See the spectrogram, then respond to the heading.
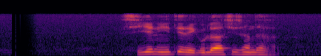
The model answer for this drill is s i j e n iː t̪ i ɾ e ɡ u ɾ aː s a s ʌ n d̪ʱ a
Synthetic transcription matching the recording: s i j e n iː t̪ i ɾ e ɡ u l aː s i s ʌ n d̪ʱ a

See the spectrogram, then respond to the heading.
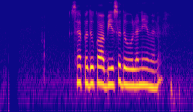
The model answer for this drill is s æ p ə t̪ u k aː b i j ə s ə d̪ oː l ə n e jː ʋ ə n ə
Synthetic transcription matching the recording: s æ p ə d̪ u k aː b i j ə s ə d̪ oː l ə n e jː ʋ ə n ə

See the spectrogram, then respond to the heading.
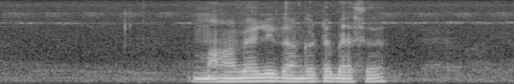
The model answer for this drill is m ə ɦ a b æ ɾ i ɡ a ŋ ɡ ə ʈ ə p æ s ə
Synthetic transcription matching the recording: m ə ɦ a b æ l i ɡ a ŋ ɡ ə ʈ ə b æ s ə

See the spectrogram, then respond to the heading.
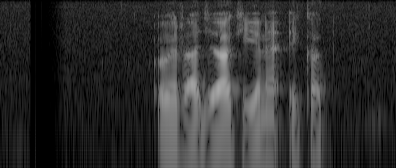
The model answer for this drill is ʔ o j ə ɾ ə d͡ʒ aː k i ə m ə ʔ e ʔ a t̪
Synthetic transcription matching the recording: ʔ o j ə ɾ a d͡ʒ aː k i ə n ə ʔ e k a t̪

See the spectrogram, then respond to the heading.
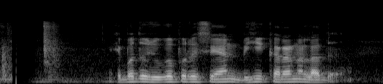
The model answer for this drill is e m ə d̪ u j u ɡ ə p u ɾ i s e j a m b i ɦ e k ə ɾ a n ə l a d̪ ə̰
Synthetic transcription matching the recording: e b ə d̪ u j u ɡ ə p u ɾ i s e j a n b i ɦ i k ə ɾ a n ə l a d̪ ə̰

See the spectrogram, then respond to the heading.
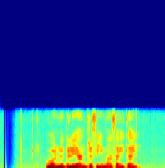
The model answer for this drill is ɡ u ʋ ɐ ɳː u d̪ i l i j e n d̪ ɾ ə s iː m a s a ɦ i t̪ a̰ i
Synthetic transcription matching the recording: ɡ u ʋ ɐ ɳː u d̪ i l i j a n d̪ ɾ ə s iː m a s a ɦ i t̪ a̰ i

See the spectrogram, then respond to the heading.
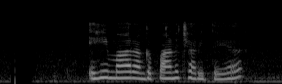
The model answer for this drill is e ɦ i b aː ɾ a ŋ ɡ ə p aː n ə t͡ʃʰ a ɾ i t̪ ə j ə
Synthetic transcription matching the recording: e ɦ i m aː ɾ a ŋ ɡ ə p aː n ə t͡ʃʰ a ɾ i t̪ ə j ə

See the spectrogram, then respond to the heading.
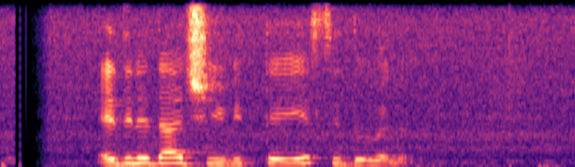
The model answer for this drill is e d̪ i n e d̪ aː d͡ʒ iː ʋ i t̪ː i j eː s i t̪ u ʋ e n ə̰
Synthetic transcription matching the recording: e d̪ i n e d̪ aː d͡ʒ iː ʋ i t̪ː e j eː s i d̪ u ʋ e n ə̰

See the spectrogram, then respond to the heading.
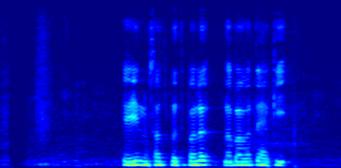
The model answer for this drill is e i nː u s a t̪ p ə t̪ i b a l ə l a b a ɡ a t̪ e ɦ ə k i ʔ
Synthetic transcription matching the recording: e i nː u s a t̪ p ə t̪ i p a l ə l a b a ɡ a t̪ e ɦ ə k i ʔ

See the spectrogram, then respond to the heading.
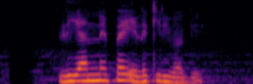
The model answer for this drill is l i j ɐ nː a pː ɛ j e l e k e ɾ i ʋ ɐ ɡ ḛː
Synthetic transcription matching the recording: l i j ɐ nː e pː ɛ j e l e k i ɾ i ʋ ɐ ɡ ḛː

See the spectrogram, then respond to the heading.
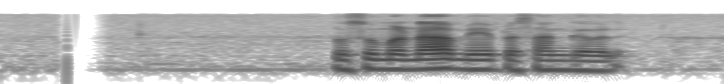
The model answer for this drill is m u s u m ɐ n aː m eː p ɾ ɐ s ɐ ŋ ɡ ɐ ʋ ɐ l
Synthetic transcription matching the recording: n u s u m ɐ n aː m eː p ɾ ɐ s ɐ ŋ ɡ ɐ ʋ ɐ l

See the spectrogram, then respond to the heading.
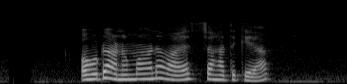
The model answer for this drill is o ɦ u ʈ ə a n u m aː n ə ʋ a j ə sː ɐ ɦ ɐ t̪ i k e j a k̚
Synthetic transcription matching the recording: o ɦ u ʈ ə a n u m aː n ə ʋ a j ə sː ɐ ɦ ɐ t̪ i k e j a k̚

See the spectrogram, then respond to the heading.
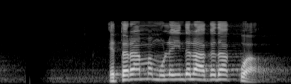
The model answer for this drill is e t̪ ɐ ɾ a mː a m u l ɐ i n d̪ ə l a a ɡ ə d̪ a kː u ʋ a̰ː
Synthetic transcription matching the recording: e t̪ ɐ ɾ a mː ə m u l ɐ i n d̪ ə l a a ɡ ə d̪ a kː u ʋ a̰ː

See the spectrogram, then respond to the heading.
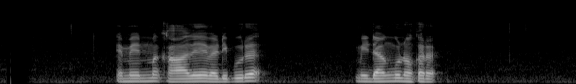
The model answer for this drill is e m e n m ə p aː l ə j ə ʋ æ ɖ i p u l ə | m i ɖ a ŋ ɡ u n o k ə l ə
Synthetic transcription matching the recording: e m e n m ə k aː l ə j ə ʋ æ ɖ i p u ɾ ə | m i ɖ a ŋ ɡ u n o k ə ɾ ə

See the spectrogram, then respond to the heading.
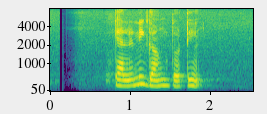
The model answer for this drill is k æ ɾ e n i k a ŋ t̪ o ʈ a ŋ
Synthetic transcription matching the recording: k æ l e n i ɡ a ŋ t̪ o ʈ i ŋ

